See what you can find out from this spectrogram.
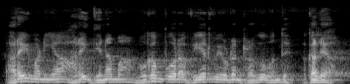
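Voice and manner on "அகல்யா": ordinary delivery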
